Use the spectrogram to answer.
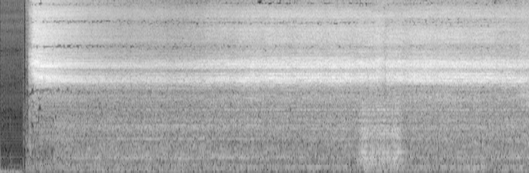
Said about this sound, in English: So that's ch extended over a long period of time. Yeah, and you hear how it sounds starts to sound a little bit like wind?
